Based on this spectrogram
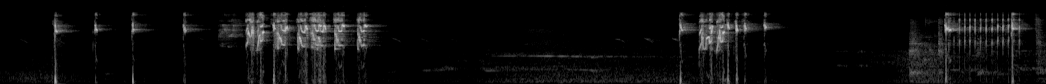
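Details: Lovebird chirping: a few sharp single ticks, then a dense chattering run of harsh, high notes, a pause, another short burst and a final rapid rattling series.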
